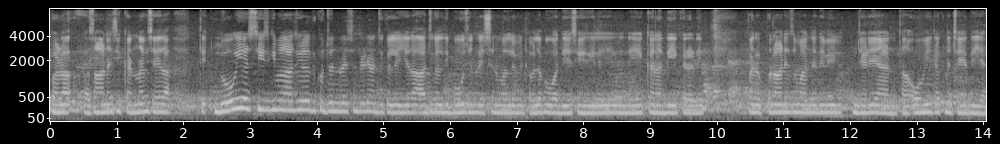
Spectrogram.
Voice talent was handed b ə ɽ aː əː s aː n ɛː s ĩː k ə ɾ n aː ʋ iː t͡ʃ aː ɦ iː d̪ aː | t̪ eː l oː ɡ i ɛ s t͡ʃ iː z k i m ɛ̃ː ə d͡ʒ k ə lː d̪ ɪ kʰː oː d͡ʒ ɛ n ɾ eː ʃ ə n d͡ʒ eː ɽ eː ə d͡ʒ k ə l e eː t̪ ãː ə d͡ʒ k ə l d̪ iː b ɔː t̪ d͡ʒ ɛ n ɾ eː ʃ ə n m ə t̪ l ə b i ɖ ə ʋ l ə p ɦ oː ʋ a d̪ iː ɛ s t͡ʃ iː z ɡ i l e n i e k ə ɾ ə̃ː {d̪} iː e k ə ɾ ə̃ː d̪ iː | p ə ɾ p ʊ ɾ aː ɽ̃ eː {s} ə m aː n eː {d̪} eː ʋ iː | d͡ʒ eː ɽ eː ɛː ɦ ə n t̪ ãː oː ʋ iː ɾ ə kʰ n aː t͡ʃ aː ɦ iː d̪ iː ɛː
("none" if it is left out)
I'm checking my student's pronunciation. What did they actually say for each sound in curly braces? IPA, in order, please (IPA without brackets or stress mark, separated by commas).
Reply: d̪, z, d̪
